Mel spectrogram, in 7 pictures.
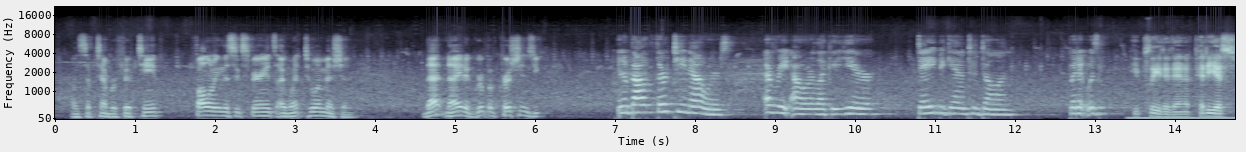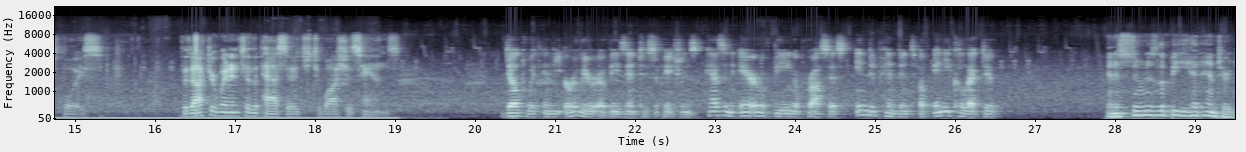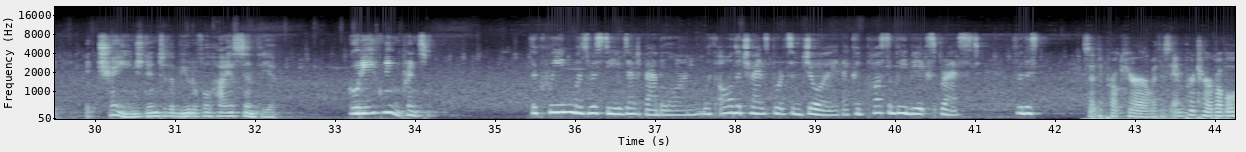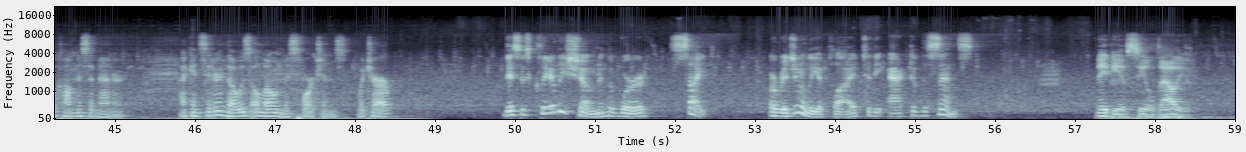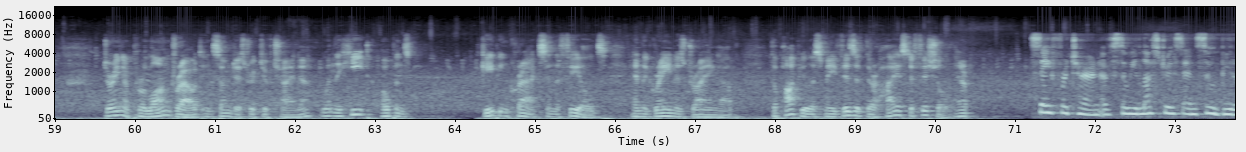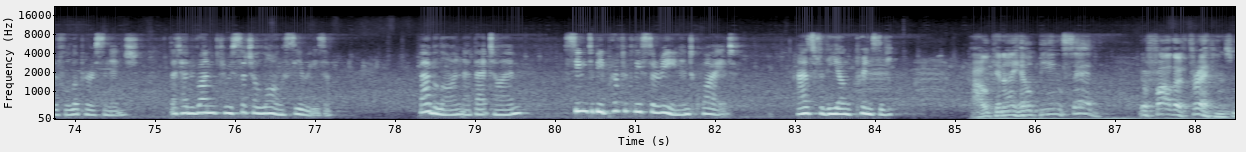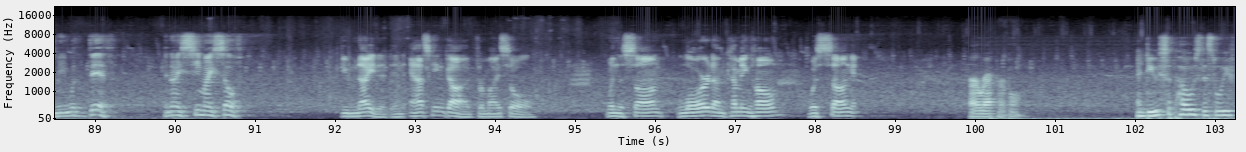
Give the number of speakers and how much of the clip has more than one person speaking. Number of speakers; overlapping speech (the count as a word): nine, no overlap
